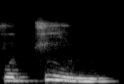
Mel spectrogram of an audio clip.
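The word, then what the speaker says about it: fourteen: And the other one is 14. 14. Con acento en la última sílaba.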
